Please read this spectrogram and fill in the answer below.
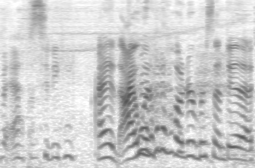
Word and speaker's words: Abcde: an airline or whatever because the gate agent mispronounced her kid's name and like laughed because she said ABCDE instead of Absidy.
